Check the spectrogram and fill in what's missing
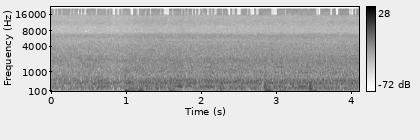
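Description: A swarm of honey bees moving into a hive makes a faint, steady buzzing hum that stays soft and continuous.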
